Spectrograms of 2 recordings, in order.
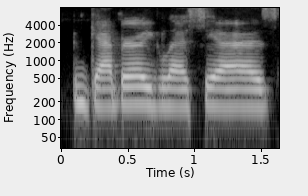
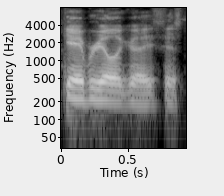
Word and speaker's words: Gabriel Iglesias: eddie murphy um i gabriel iglesias i'm sorry i i love the hispanic comedians um my wife loves gabriela gracias too and i said it wrong so but that's how i say it well it was interesting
